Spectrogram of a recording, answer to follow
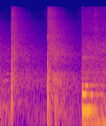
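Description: Two rifle shots with blank rounds, less than a second apart, each ringing out in an echoing tail.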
